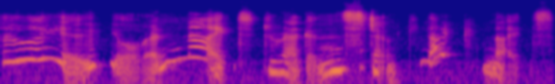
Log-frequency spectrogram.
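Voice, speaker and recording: This put-on character voice is extremely high and hissing, delivered at a very slow pace. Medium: read story.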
